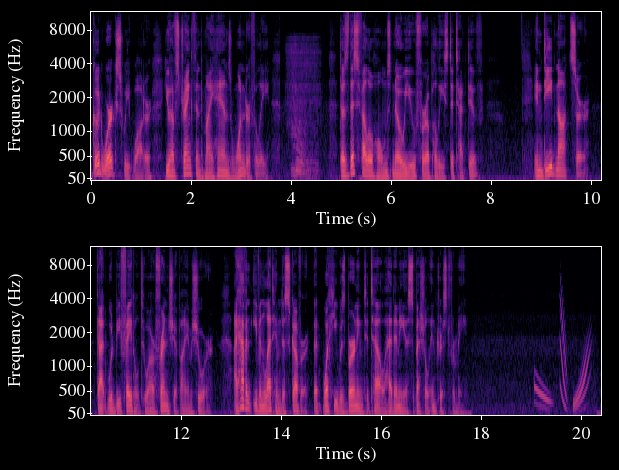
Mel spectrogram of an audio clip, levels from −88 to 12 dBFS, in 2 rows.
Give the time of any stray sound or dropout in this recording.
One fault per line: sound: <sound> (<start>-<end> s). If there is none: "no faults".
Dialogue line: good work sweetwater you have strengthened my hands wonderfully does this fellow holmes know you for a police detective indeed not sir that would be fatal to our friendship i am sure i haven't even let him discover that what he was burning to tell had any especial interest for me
sound: sniff (3.9-4.6 s)
sound: chirp (19.1-20.2 s)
